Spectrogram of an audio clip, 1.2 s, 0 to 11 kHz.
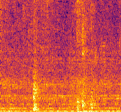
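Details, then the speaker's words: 2022 Super Lite 212FB travel trailer slide-out motor: steady low electric hum while slide moves; brief gear grinding at full extension is normal, signalling the motor has reached its limit. "And then once you hear that little gear grinding noise, you know you're fully extended. Do not be afraid, that is normal."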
